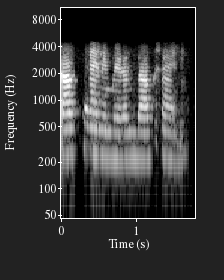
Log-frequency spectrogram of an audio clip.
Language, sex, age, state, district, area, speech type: Telugu, female, 18-30, Andhra Pradesh, Visakhapatnam, urban, conversation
